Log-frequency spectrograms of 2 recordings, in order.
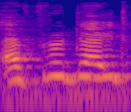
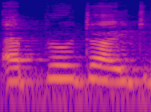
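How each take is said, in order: First: The name is said with an f sound. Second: The name is said with a p sound. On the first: "कुछ लोग इसको एफ्रोडाइट करते हैं" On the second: "बी एच silent हो जाता है, और कुछ लोग एप्रोडाइट भी इसको प्रोनाउंस करते हैं"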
